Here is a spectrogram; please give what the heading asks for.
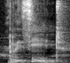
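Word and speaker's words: receipt: First যে ওয়ার্ডটা সেটাকে আমরা এভাবে প্রোনাউন্সিয়েশন এভাবে করব যে রিসিট, রিসিট। দ্যাট মিন্স এখানে পিটা সাইলেন্ট থাকবে, পি সাইলেন্ট, পি এর যে সাউন্ড সেটা সাইলেন্ট থাকবে, হবে রিসিট।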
